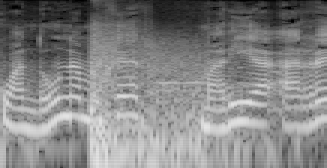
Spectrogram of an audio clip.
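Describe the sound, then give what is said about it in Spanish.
A brief rough burst of gunfire, like shots fired in quick succession, rings out partway through while a narrator keeps talking over it; a person fires a gun into the air beside the church of Santiago Apóstol in Saguayo. “Ese fue el sonido de una arma que presagiaba tragedias al pueblo católico de Saguayo”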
